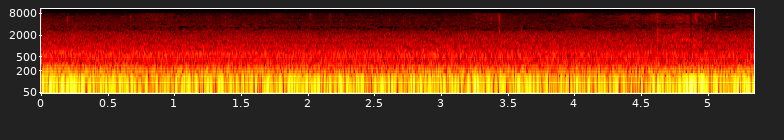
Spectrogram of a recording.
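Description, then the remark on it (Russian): Steady, loud low-frequency road rumble inside a moving car traveling at over 100 km/h on the way to a conference, a continuous engine and tire drone with faint higher hiss, no talking and no distinct events. “Вот такие рассуждения на разные айтишные темы из шумной машины.”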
